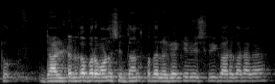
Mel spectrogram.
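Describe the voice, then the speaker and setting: A man teaches a live class in a playful, joking manner, often pausing to check that his students have understood. His voice sits a little high for a man. Faint background noise runs under the recording. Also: completely flat delivery. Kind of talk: classroom lecture.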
